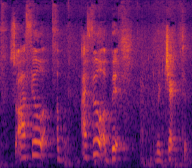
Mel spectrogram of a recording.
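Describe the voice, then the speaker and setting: A woman with a non-native accent and an animated tone, amid noticeable background noise and audible room echo. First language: not English. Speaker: camp devotion speaker. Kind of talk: sermon.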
